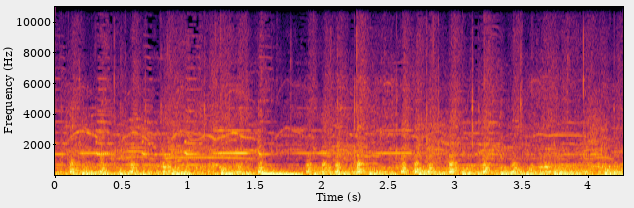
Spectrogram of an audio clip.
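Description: Rhythmic band drumming: snare drums beating quickly with a few bass drum booms underneath and some short high held notes over the top.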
